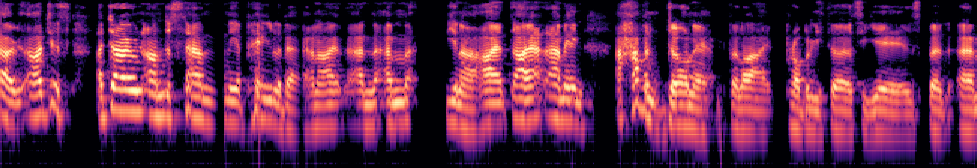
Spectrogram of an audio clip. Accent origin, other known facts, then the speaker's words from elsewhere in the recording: Kent, South East England, United Kingdom; moved away; also born or lived in Cheshire / Pembrokeshire, Wales; I grew up in Kent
